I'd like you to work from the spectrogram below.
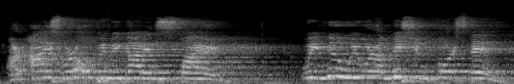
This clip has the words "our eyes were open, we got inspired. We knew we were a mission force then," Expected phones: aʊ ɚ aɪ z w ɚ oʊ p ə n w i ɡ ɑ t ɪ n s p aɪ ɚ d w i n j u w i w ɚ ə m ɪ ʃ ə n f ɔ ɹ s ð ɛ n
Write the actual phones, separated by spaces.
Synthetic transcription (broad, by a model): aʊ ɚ aɪ z w ɚ oʊ p ə n w i ɡ ɑ t ɪ n s p aɪ ɚ d w i n j u w i w ɚ ə m ɪ ʃ ə n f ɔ ɹ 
